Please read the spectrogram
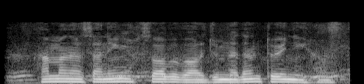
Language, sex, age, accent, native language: Uzbek, male, 19-29, Farg'ona, Uzbek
